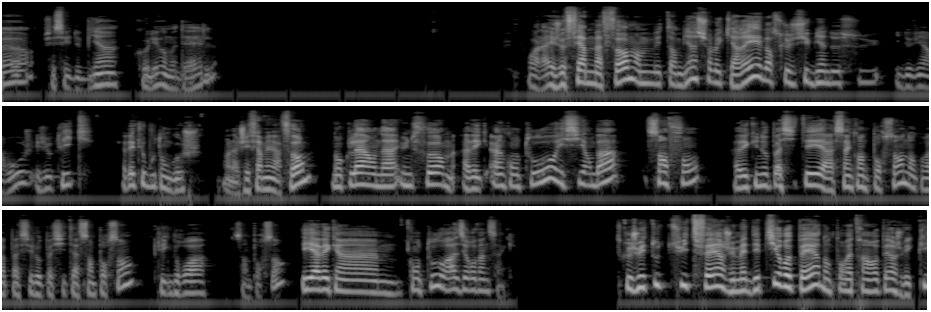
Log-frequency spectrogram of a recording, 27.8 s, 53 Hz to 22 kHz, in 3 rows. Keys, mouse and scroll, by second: 0.4 click, 4.2 click, 4.9 middle click, 11.1 click, 11.4 middle click, 20.0 right click, 20.7 click, 21.5 right click, 23.5 click, 23.7 middle click, 23.8-24.2 scroll down 1, 24.3-24.9 scroll up 2.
